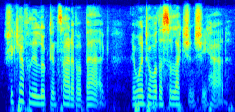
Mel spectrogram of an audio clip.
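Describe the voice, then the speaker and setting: A man's voice: mid-range voice, fast, creaky, sharp tone. A man reading a story aloud as a dramatic, scripted narration, on a slightly lo-fi home recording.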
